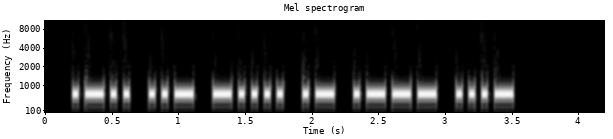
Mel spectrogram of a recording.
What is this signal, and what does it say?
Morse code, heard as a keyed tone, about 25 wpm, 700 Hz. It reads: LU6AJV
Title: DXCC-100 Call Signs - 6 Characters - Repeated 2x - 25wpm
